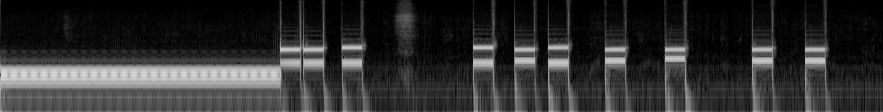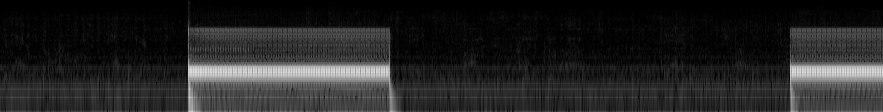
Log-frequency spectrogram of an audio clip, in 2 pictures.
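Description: A steady phone dial tone gives way to a quick series of about ten touch-tone beeps as a phone call is placed, then a long ringing tone sounds twice with a pause between, clear with no voices.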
